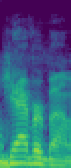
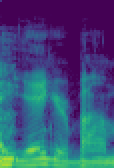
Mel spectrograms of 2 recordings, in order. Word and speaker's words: Javerbaum: Javerbaum. I was going to say Jagerbaum, but Javerbaum.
